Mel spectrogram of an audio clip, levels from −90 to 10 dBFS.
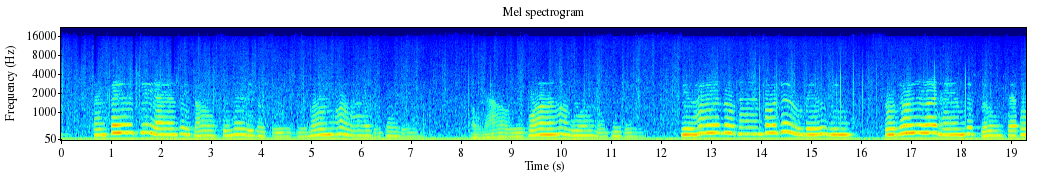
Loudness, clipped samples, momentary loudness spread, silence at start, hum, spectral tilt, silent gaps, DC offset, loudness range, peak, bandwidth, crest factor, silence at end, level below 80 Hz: -26 LUFS; under 0.1%; 18 LU; 0 s; none; -7 dB/octave; none; under 0.1%; 7 LU; -10 dBFS; 17 kHz; 16 dB; 0 s; -36 dBFS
